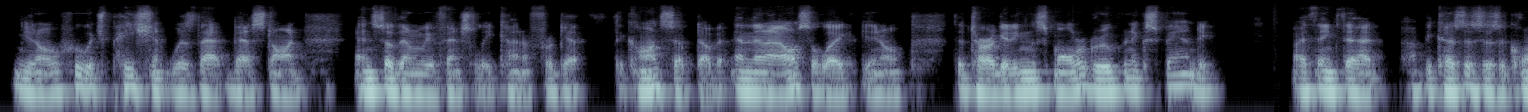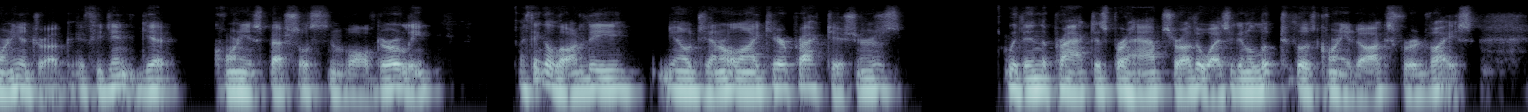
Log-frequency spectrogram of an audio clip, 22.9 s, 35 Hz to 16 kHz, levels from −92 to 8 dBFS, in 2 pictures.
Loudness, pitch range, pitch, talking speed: -24 LUFS, 100-110 Hz, 105 Hz, 210 wpm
